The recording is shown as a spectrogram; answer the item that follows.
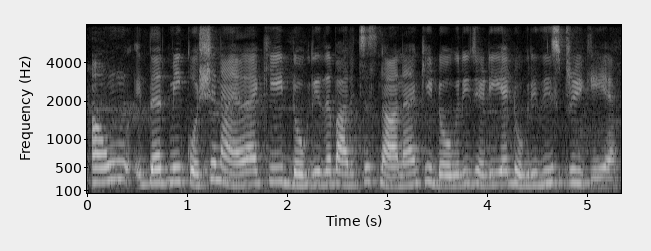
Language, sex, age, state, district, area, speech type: Dogri, female, 30-45, Jammu and Kashmir, Jammu, urban, spontaneous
